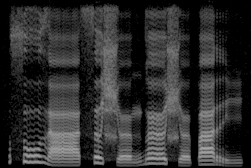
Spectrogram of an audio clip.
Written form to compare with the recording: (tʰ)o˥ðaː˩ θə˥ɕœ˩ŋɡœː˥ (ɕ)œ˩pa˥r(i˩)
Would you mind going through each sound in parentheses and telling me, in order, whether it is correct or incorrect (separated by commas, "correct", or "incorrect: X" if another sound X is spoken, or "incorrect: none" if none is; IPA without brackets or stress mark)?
incorrect: θ, correct, correct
